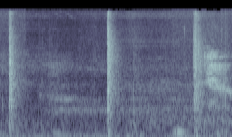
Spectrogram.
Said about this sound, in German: Die Schläge kommen schneller und härter und mein Rücken erinnert, wo mich die Peitsche schon zuvor getroffen hat. Sie trifft heiß und der Wind ist kühl.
